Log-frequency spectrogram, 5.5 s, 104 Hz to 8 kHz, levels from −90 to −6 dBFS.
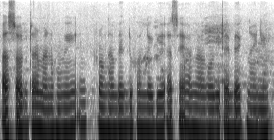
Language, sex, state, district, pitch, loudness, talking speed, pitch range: Assamese, male, Assam, Sonitpur, 140 Hz, -20 LUFS, 165 wpm, 135-145 Hz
